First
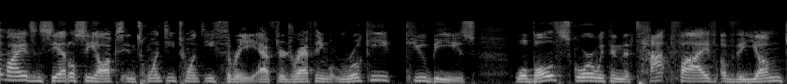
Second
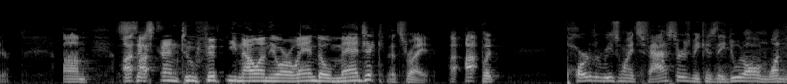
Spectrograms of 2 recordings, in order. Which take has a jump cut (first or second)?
second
